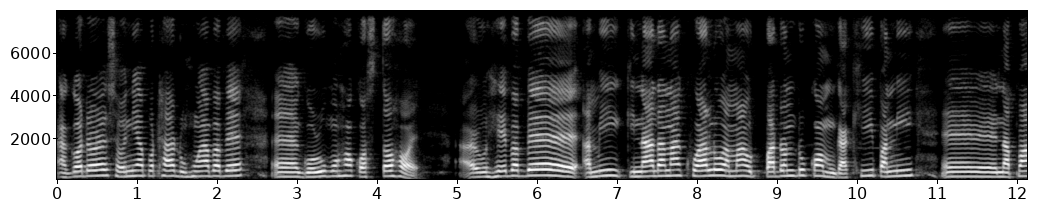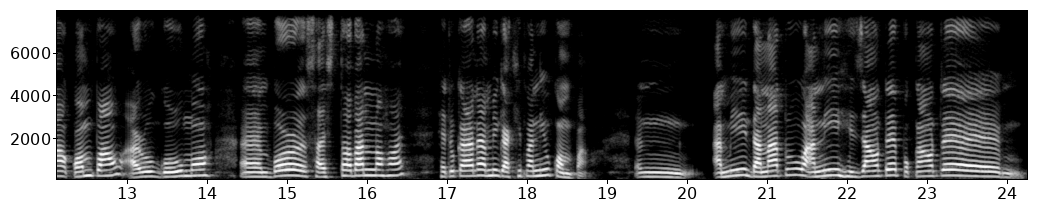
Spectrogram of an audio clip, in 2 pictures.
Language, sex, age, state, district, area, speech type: Assamese, female, 45-60, Assam, Golaghat, rural, spontaneous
